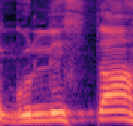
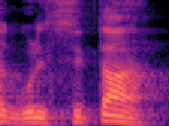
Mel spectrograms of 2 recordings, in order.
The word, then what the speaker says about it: गुलिस्तां: तो कौन सा प्रोनाउंसिएशन ठीक है, आपका जहन में इस सवाल उभर सकते हैं। गुलसितां जो उर्दू स्पेलिंग है गुलसितां, गाफ लाम सीन ते आलिफ नुगुन्ना, लेकिन शायरी में छूट है। प्रोनाउंसिएशन का वज़न बराबर रखने के लिए, वर्ड्स का वज़न बराबर रखने के लिए गुलिस्तां पढ़ा जाता है।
